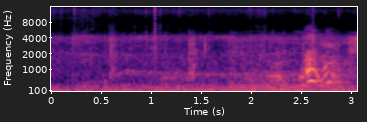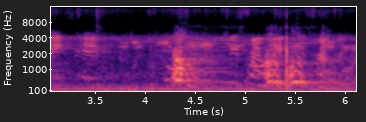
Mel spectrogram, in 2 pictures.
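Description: A small dog barking: two sharp barks, about two and a half and four seconds in, with yips around them and more at the end, over voices and a steady low background rumble.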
